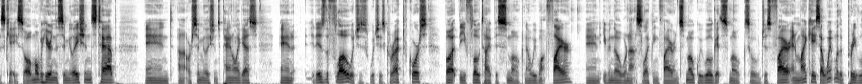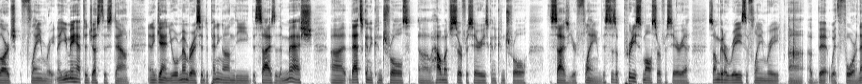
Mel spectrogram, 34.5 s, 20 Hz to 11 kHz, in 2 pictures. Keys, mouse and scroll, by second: 0.5 middle click, 10.0-12.3 drag, 12.5-14.4 drag, 19.1-20.9 drag.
